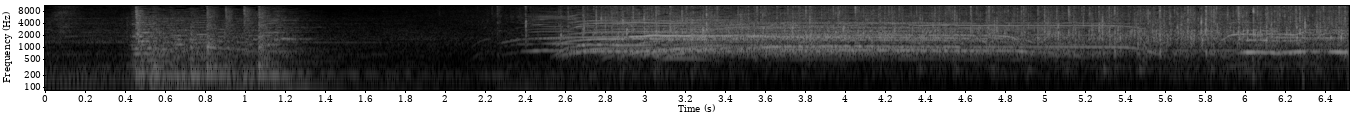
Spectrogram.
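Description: An orchestra plays outdoors in loud chords and long held notes.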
